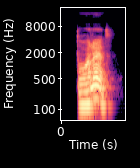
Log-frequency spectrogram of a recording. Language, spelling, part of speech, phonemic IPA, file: Moroccan Arabic, طواليط, noun, /tˤwaː.liː.tˤ/, LL-Q56426 (ary)-طواليط.wav
- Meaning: toilet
